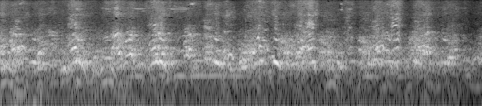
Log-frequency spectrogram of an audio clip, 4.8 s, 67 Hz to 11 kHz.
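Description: Many dogs barking and yelping at an animal shelter housing about 700 dogs, a loud, dense, continuous chorus of overlapping barks with no pauses.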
